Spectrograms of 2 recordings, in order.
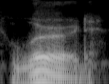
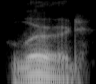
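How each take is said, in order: Both takes have the same delivery.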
